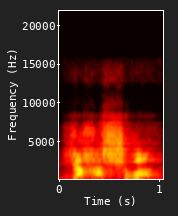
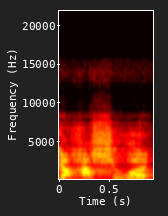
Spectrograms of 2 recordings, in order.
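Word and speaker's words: יהושע: the son of nun there is no JS in the Hebrew language so the proper pronunciation of Joshua would be yahushua that's right yahushua in English is Jesus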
